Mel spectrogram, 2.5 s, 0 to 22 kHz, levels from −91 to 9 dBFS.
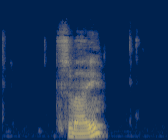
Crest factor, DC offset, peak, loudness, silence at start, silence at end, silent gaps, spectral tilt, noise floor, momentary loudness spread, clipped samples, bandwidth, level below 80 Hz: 20 dB; under 0.1%; -2 dBFS; -19 LUFS; 0.85 s; 1 s; none; -5.5 dB/octave; -76 dBFS; 14 LU; under 0.1%; 11 kHz; -66 dBFS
